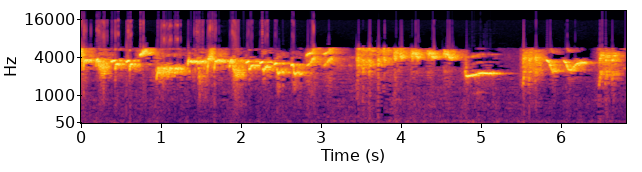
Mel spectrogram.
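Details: Continuous loud Bali myna vocalizing: dense run of whistled, warbling and rasping notes with short sliding whistles, sounding busy and chattering throughout.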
